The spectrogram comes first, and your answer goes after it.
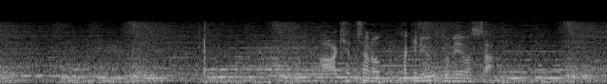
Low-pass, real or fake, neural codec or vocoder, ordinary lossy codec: none; real; none; none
